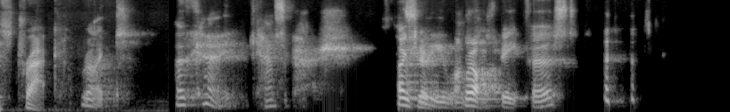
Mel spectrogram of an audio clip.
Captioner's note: laughs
